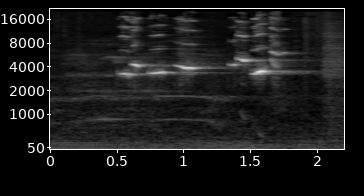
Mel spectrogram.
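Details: Brief, loud scaly thrush song used as a lure for other thrushes: two short groups of high, clear whistled notes over a faint steady background hum.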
